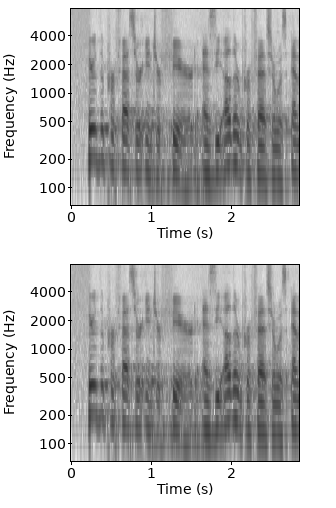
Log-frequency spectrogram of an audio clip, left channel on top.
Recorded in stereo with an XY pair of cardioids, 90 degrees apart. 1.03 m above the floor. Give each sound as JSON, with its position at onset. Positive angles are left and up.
{"t": 0.2, "sound": "a man speaking", "azimuth_deg": 15, "distance_m": 2.0}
